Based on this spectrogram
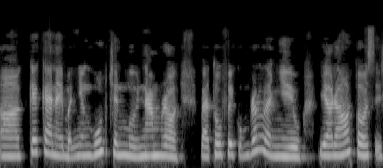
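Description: A woman talks at a very fast pace in a somewhat breathy voice against a quiet background. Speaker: physician. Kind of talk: medical lecture. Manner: halting, many filler sounds; formal.

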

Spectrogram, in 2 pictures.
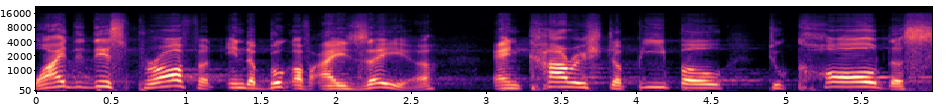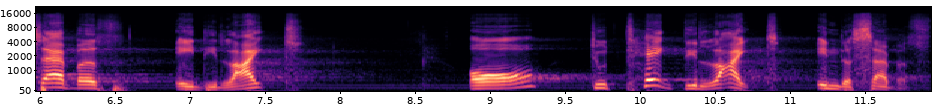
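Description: Over a quiet background, a man speaks very slowly at a high pitch with very wide pitch swings. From Malaysia. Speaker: theology professor and seminary president; theology professor. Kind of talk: sermon. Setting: church. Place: church. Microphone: podium.

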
